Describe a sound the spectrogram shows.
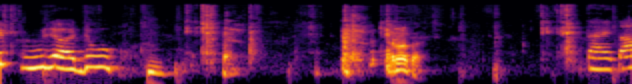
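A young boy talks loudly and playfully nearby.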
